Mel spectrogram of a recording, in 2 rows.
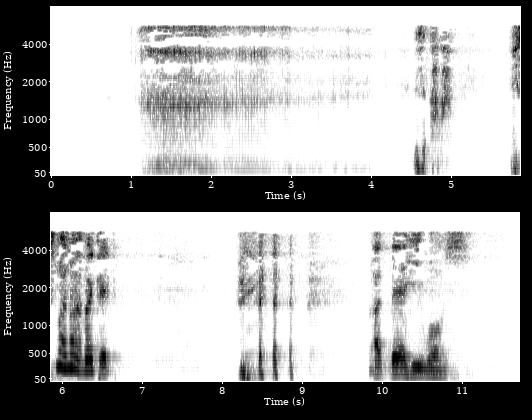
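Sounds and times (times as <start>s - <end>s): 
voice imitating snoring: 1.1s - 4.1s
speech: 4.6s - 5.0s, 5.8s - 6.7s, 8.4s - 9.0s, 9.9s - 11.1s
laughter: 8.2s - 9.2s.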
